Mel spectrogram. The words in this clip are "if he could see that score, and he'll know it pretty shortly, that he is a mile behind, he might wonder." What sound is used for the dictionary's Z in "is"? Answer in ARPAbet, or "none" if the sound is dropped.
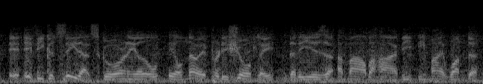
Z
